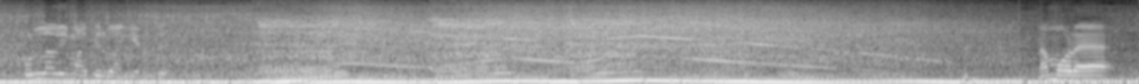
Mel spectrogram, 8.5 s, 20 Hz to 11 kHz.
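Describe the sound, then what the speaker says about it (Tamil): A Fiat 118 4x4 with a modified exhaust and altered fuel flow idles loudly nearby, then revs up and down in several rising and falling sweeps before settling back to a rough idle. "ஸோ இதுதான் நம்மளோட இப்போதைக்கு நாங்கள் எக்ஸாஸ்ட் மாடிஃபை பண்ணது."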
